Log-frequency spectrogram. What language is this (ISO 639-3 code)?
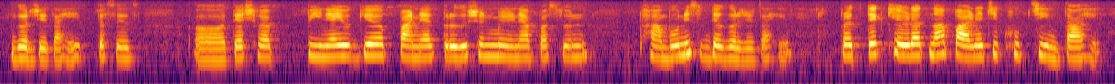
mar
